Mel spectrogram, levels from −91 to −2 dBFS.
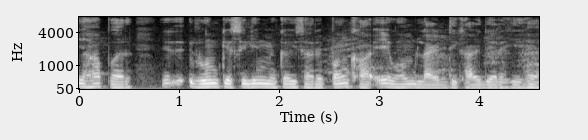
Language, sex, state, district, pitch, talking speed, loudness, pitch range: Hindi, male, Jharkhand, Ranchi, 120 Hz, 220 wpm, -16 LUFS, 110-130 Hz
